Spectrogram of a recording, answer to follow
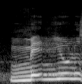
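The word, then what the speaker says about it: menu: பாருங்கள், மென்யூ, எம்இஎன்யூ, மென்யூன்னு சொல்லணும், மெனுன்னு சொல்லக்கூடாது. அணுன்னு சொல்கிற மாதிரி மெனுன்னு சொல்லக்கூடாது. மென்யூ, எம்இஎன்யூ வந்து மென்யூ.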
